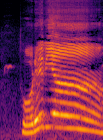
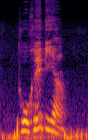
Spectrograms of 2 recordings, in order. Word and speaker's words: Très bien: お勉強しましょうトレビアンなんてカタカナで覚えてる方も多いんじゃないでしょうかこのフランス語特有の発音このレの音トレビアという風にちょっと難しいと考える人は結構多いんですけどもう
